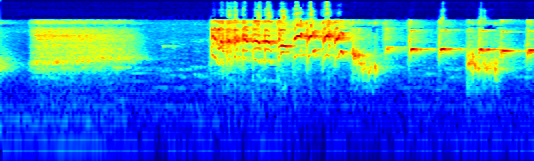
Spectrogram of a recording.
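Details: Hyper song of a greater green leafbird from Banyuwangi, Indonesia: a harsh rasping phrase, a pause, then rapid varied chatter mixing squeaky whistles, buzzy notes and short repeated chips.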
